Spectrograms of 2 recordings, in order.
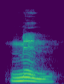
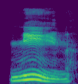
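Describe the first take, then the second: First: The vowel is short, as in min. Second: The vowel is long, as in mean. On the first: The speaker calls it wrong. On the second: The speaker calls it right.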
